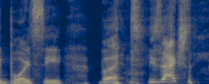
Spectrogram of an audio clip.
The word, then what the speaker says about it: Boise: say it wrong so I've been saying Boise wrong my whole life probably so boisey is very belaboring this point Rob says boisey and I should have asked him about this like why I say it wrong or if only people from Boise say boyy but he's actually it's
